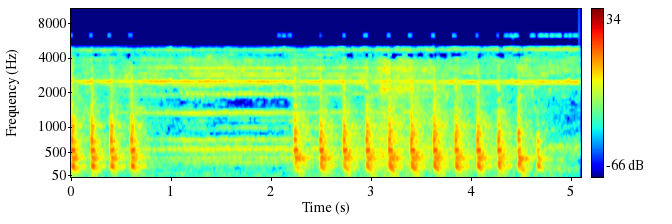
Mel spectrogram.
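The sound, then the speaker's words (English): Heavy pounding on the door of suite number 3A: four quick thuds, a pause of about a second and a half, then a longer run of a dozen or so loud, steady knocks with no voices. “Oh, now, please, don't batter down the door.”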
